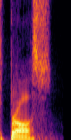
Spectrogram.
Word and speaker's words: Bros: Bros is pronounced like Ross. So it's Bros. – Yeah. – It's pronounced like Ross. Though bros sounds so much better.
